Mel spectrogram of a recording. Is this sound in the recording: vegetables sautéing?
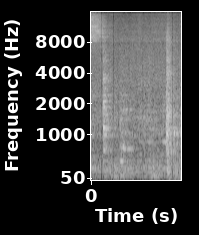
yes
